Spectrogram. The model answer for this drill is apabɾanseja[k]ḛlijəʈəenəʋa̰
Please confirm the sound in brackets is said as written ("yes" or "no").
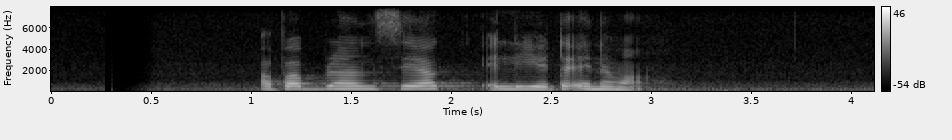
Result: yes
